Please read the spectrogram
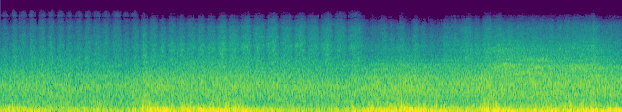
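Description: Oxidation-remover wipe scrubbed back and forth over a badly oxidized, rough plastic headlight lens: a continuous scratchy rubbing.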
